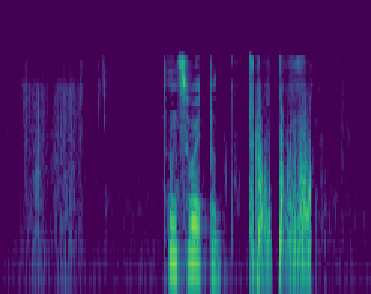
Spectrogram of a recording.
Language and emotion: Russian, neutral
